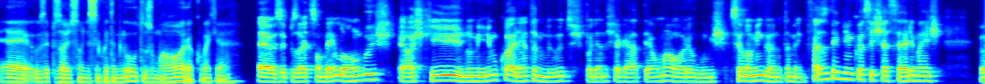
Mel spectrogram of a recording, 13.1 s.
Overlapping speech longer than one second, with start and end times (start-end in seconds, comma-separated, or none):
none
